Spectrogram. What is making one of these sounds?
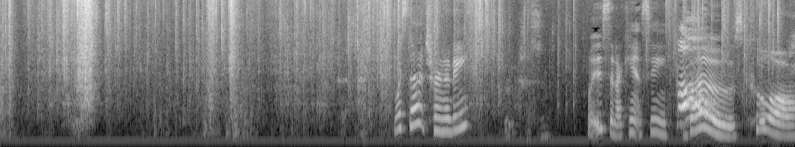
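Wrapping paper rustles and crinkles as a gift is unwrapped.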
